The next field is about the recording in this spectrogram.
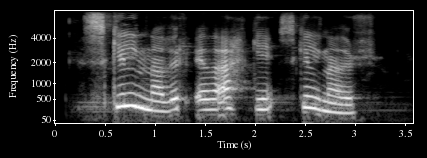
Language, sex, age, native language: Icelandic, female, 20-29, Icelandic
